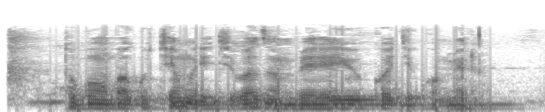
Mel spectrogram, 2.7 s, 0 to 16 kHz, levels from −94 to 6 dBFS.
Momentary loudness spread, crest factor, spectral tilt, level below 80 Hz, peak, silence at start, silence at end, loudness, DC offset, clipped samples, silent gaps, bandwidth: 8 LU; 16 dB; -6.5 dB/octave; -46 dBFS; -14 dBFS; 0.05 s; 0.15 s; -29 LUFS; under 0.1%; under 0.1%; none; 7.6 kHz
